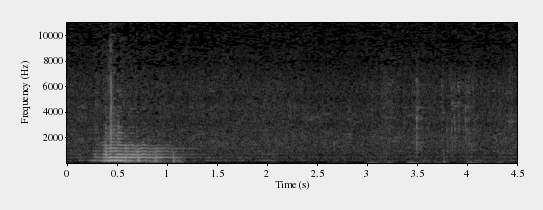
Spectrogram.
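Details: Honey bee from a colony being moved into a cultivation box after its queen is caught, the colony following the queen: a loud, close, harmonic buzz swells and fades within a second, then faint low hum and soft knocks.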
